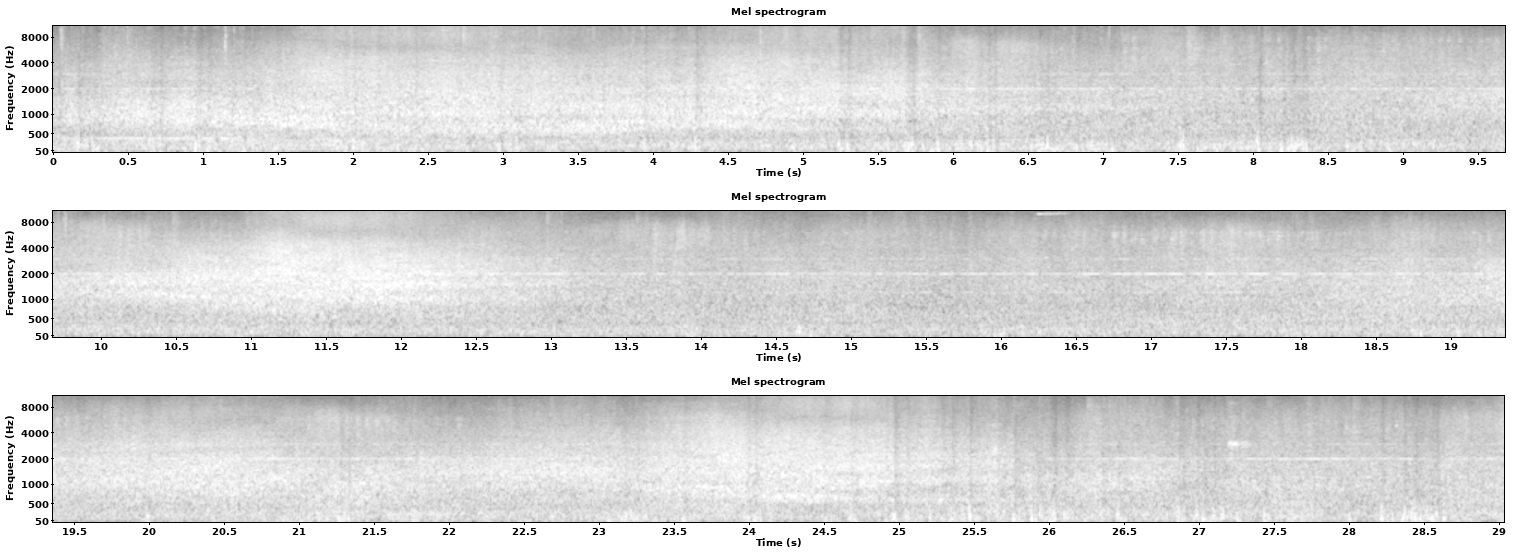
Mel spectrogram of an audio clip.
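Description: Freight train of hopper wagons rolling past at a level crossing: a continuous rumble and rush of wheels on rails that swells louder and fades back several times as the wagons go by.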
